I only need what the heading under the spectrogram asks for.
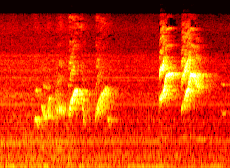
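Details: A cockatiel cleaning its wings gives a short series of rising, squeaky whistled chirps in quick bursts.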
